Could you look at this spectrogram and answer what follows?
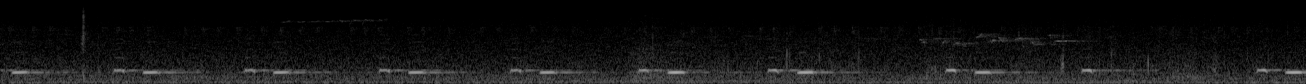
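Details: Common cuckoo, only heard, near San Antolín pond in Zamudio's Goikomendi on 7 May 2020, repeating about ten soft, falling two-note cu-coo calls at a regular pace, with faint distant chirps behind.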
